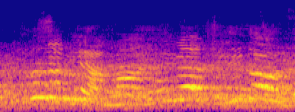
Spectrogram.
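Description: Speech only: actors talking on stage.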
